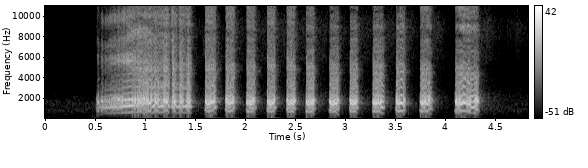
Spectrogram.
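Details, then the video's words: Call of a hen used as bait: an opening drawn, nasal note of about a second, followed by some eleven clipped, harsh clucks at a steady clip and a slightly longer final squawk. "latest hen standard bait"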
